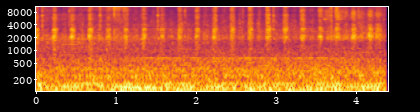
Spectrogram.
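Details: Dog panting, stressed by noise outside while a tyre is being changed: rapid, steady, breathy pants in an even rhythm, about six per second, continuing without a break until the sound cuts off abruptly.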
